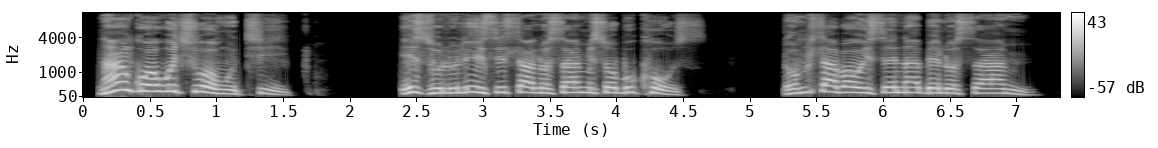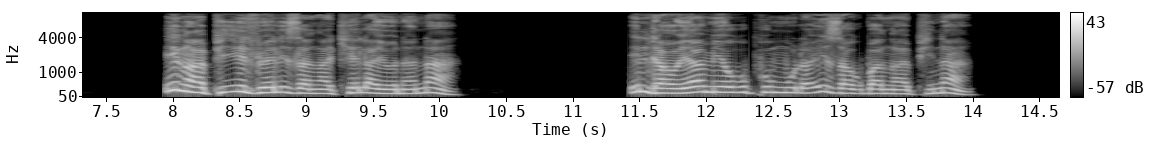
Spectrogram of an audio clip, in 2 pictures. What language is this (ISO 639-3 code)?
nde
